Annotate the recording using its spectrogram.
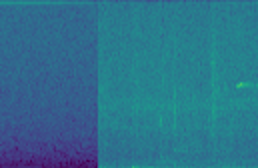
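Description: A man's footsteps sound on a hard floor.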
